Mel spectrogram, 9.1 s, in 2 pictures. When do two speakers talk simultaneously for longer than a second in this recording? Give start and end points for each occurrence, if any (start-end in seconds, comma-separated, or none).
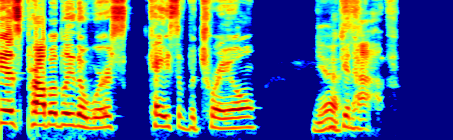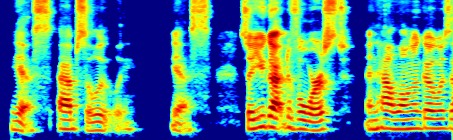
none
